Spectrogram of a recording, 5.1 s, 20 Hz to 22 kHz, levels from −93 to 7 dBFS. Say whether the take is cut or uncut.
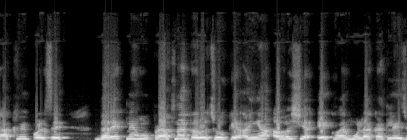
uncut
